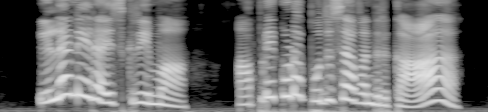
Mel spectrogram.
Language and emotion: Tamil, surprised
